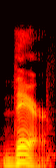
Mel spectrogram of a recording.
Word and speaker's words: their: These three words sound completely identical, but they mean totally different things and are spelled differently. Right, so let's break them down one by one. First, T-H-E-I-R, there.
